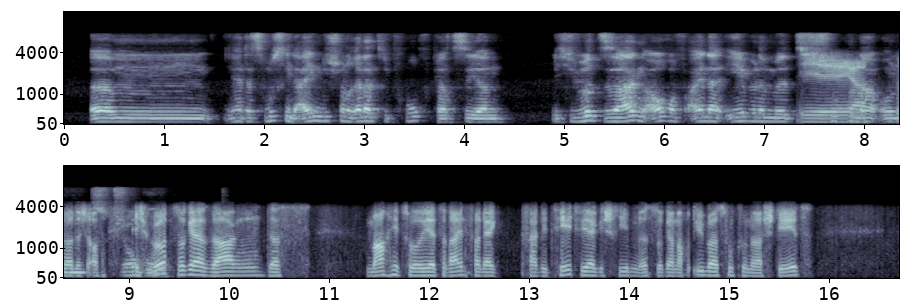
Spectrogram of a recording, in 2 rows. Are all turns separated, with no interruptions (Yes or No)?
No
